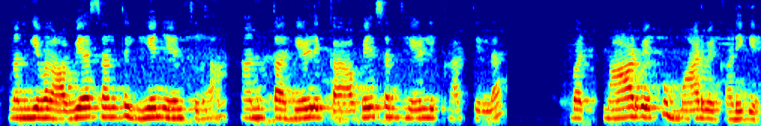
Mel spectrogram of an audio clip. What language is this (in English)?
Kannada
